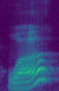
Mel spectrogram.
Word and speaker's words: what: didn't hear something and i simply say wha so basically i'm saying what but i'm not saying what because if you say what and you pronounce that t that kind of changes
